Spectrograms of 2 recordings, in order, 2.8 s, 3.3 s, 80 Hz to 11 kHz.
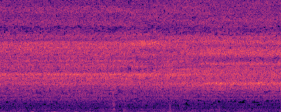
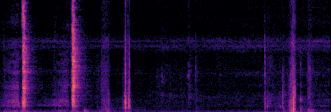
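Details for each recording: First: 3" Fowler engine that ran rough on one stroke, airline connected over a valve to pressurize the cylinder: steady sharp hiss with no running beat; air leaking past the piston into the exhaust. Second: 3-inch Fowler steam engine running on air after repairing a cylinder leak through to the exhaust with Araldite: crisp, evenly spaced exhaust chuffs with no hiss between strokes; even exhaust beat, much cleaner than before.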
